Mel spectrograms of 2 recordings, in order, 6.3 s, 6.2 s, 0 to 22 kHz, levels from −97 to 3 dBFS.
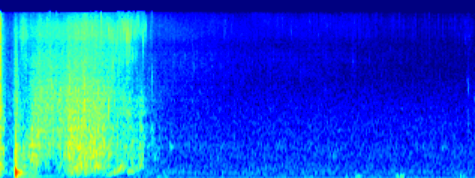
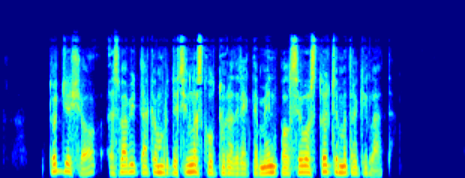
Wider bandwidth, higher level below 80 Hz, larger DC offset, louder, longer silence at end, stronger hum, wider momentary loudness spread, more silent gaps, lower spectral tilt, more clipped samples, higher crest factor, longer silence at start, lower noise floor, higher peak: first, 17 kHz vs 10 kHz; first, -52 dBFS vs -68 dBFS; neither; about the same, -27 LUFS vs -27 LUFS; first, 4.4 s vs 1.1 s; neither; first, 16 LU vs 11 LU; neither; about the same, -4 dB/octave vs -4.5 dB/octave; neither; first, 32 dB vs 18 dB; second, 0 s vs 0.65 s; second, -66 dBFS vs under -90 dBFS; first, 0 dBFS vs -10 dBFS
